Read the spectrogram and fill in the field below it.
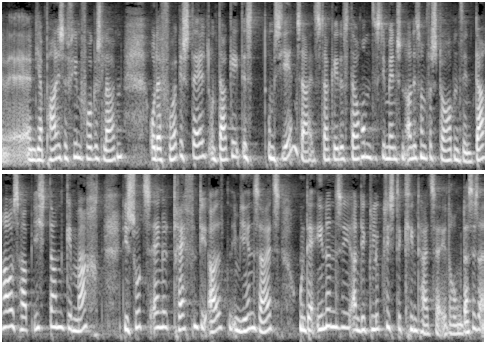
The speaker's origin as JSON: {"language": "German", "region": "Zurich", "country": "Switzerland", "said": "mit meiner Arbeit in Zürich, wie gesagt, da wo ich herkomme"}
